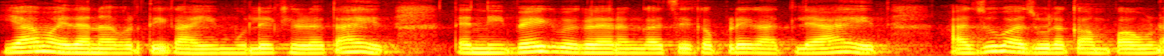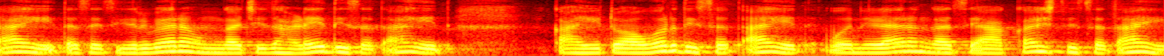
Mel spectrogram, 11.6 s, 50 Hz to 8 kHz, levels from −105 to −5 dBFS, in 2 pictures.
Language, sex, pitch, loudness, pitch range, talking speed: Marathi, female, 180 Hz, -22 LUFS, 175-210 Hz, 160 wpm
